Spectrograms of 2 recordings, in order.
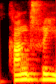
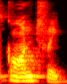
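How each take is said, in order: First: Said in the usual way. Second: "country" said as "cawn-tree", rounded o; Spanish-trainee pronunciation. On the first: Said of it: "My Spanish, uh, trainees". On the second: Shown as a demonstration. Trainer showing Spanish trainees, country said as "cawn-tree". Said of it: "country becomes country".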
